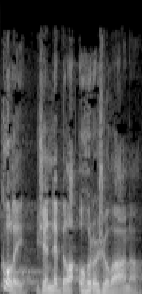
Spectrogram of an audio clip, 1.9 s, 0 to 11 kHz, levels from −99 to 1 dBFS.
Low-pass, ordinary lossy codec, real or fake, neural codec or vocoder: 9.9 kHz; MP3, 48 kbps; real; none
